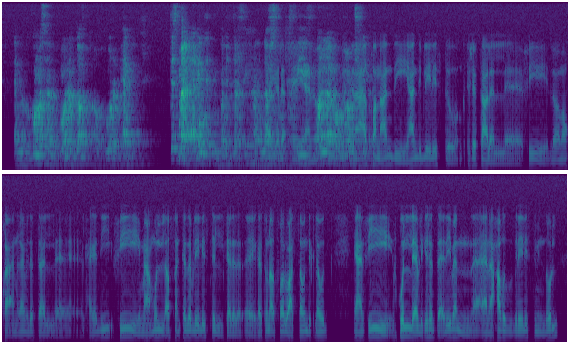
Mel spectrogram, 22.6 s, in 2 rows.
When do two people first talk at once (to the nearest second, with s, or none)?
5 s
